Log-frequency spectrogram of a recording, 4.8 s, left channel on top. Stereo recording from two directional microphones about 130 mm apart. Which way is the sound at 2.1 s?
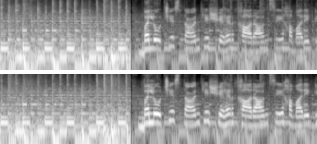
30° right (ahead or behind).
